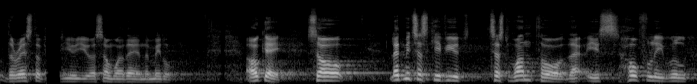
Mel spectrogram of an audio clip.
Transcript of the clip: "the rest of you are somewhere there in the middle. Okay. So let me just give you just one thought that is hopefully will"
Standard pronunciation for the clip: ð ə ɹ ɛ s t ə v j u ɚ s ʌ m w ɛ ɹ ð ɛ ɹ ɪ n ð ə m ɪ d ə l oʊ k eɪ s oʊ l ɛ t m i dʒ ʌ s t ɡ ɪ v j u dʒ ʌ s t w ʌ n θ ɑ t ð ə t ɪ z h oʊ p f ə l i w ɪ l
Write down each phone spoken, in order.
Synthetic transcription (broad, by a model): ð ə ɹ ɛ s t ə v j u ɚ s ʌ m w ɛ ɹ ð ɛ ɹ ɪ n ð ə m ɪ d l oʊ k eɪ s oʊ l ɛ t m i dʒ ʌ s t ɡ ɪ v j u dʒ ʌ s t w ʌ n θ ɑ t ð ə t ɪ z h oʊ p f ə l i w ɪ l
